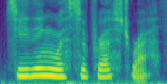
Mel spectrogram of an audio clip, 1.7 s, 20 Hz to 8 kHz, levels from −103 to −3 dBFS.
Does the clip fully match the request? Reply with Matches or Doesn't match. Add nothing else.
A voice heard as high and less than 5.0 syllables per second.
Matches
